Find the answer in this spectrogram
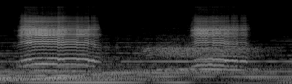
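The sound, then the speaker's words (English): Two wavering sheep bleats sound loud, one after the other with a short pause between, no voices present. “Abel became a shepherd. All day long, he would follow his flock of sheep.”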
